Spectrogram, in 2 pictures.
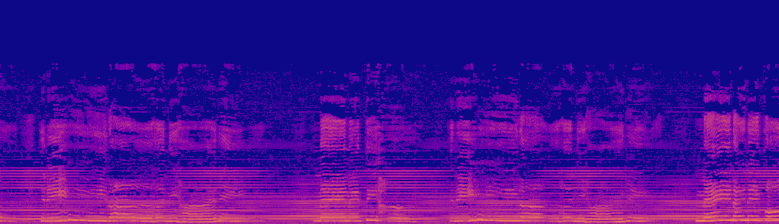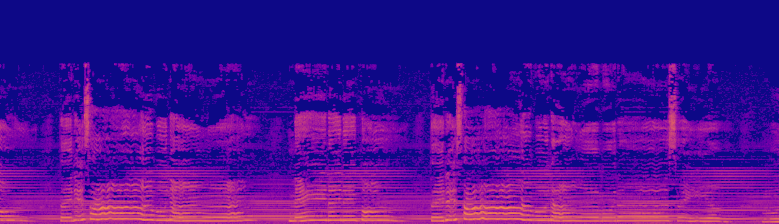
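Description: A woman sings a thumri in Raag Khamaj in long, gliding, ornamented phrases with short breaths between them, over a steady drone. From about halfway through, the phrases get louder and climb higher.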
